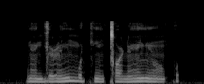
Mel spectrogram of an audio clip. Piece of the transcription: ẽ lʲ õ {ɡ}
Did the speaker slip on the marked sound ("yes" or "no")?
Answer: yes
